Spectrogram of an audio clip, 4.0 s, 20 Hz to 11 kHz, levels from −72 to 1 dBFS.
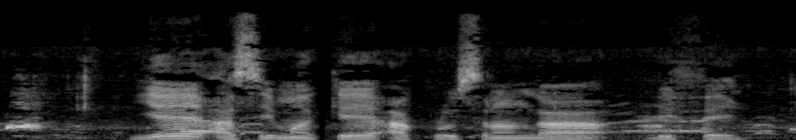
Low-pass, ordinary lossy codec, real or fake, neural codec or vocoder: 9.9 kHz; MP3, 48 kbps; fake; vocoder, 48 kHz, 128 mel bands, Vocos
